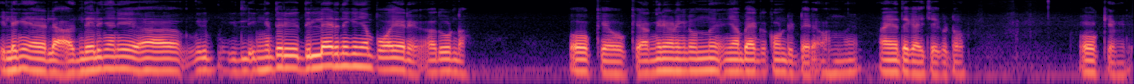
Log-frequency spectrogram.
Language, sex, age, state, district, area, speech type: Malayalam, male, 18-30, Kerala, Wayanad, rural, spontaneous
